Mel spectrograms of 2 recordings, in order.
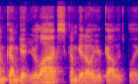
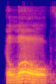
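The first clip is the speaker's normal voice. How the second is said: sarcastic loud hello; 9 dB louder than usual. Real, not acted. Sarcastic jab at price fixers.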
